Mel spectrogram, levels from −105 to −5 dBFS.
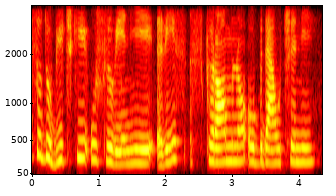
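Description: Nothing is technically wrong with this speech clip; it carries the ordinary 4 kHz band limit of A-law telephone coding and shows no faults.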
